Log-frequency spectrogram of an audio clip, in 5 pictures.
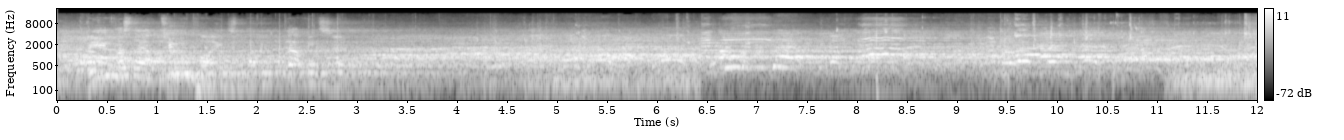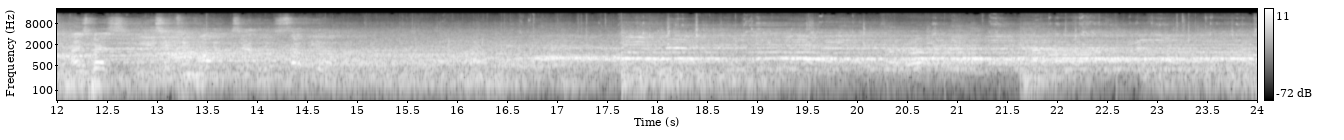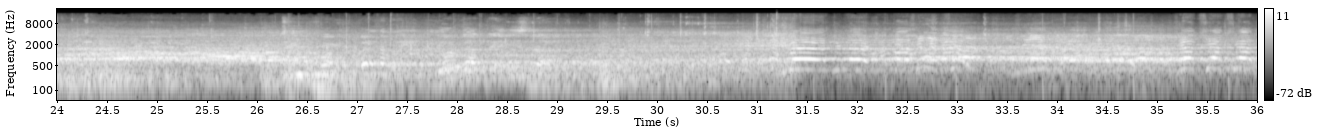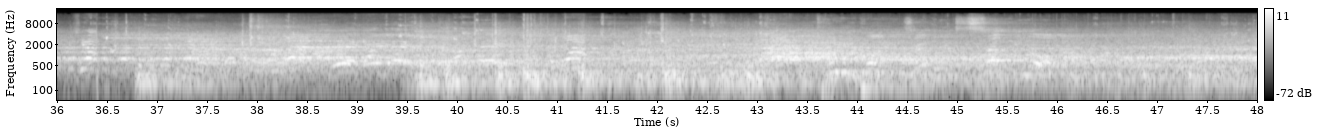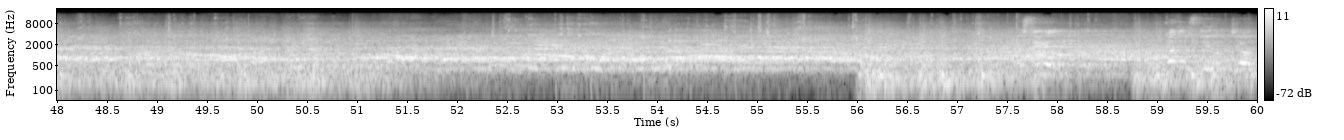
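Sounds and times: voices in a hall: 0.0 - 60.0.

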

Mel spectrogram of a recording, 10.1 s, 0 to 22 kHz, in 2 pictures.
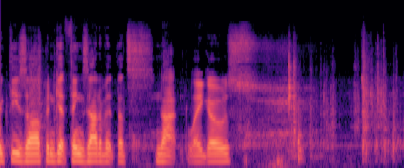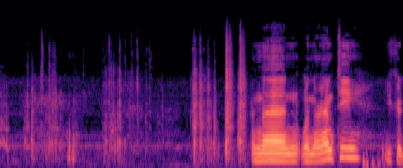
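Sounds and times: plastic pieces clicking and rattling: 3.6 - 8.2.

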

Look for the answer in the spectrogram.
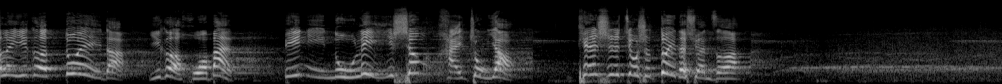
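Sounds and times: audience applause: 7.8 - 10.0.

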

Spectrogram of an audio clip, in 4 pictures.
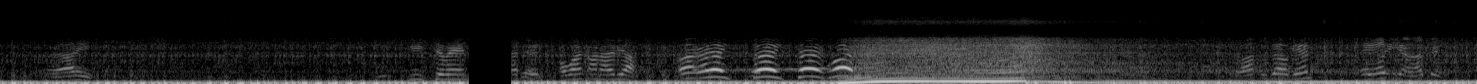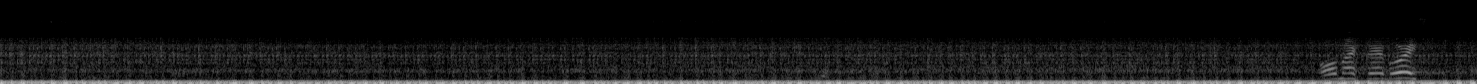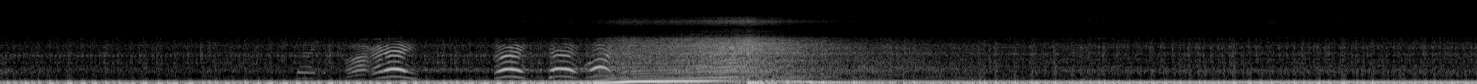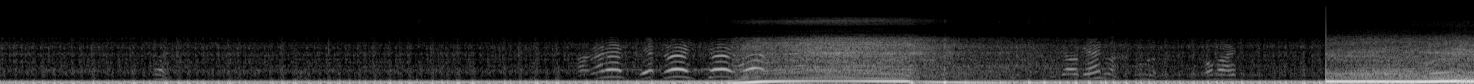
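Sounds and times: snowmobile engine revving: 5.3 - 14.5, 32.5 - 39.3, 50.1 - 56.6, 57.6 - 59.0
track churning snow: 5.3 - 17.0, 30.6 - 56.8, 57.5 - 59.0.

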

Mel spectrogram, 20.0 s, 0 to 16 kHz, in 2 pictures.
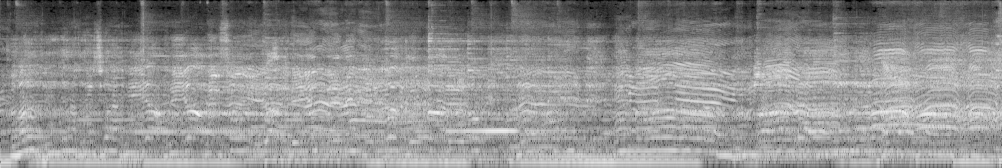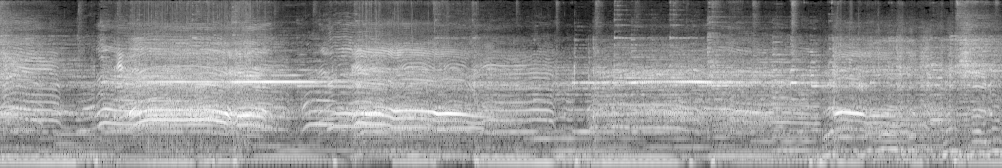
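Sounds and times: man singing into a microphone: 0.0 - 15.6, 17.4 - 20.0
held bass notes: 0.0 - 20.0
live band music: 0.0 - 20.0.

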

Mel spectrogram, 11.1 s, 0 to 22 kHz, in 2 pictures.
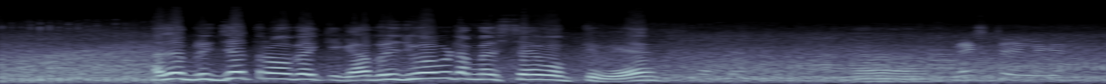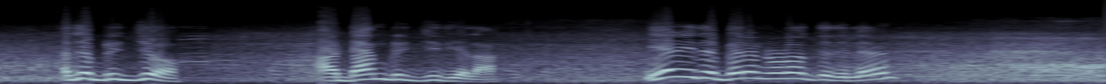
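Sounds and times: bus driving past: 2.7 - 11.0.

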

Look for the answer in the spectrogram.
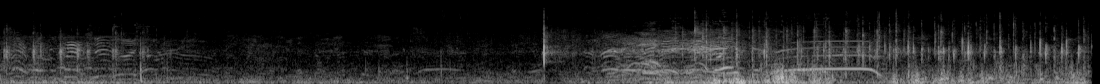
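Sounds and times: bat cracking a ball: 5.4 - 5.8
people shouting and cheering: 5.8 - 9.0.

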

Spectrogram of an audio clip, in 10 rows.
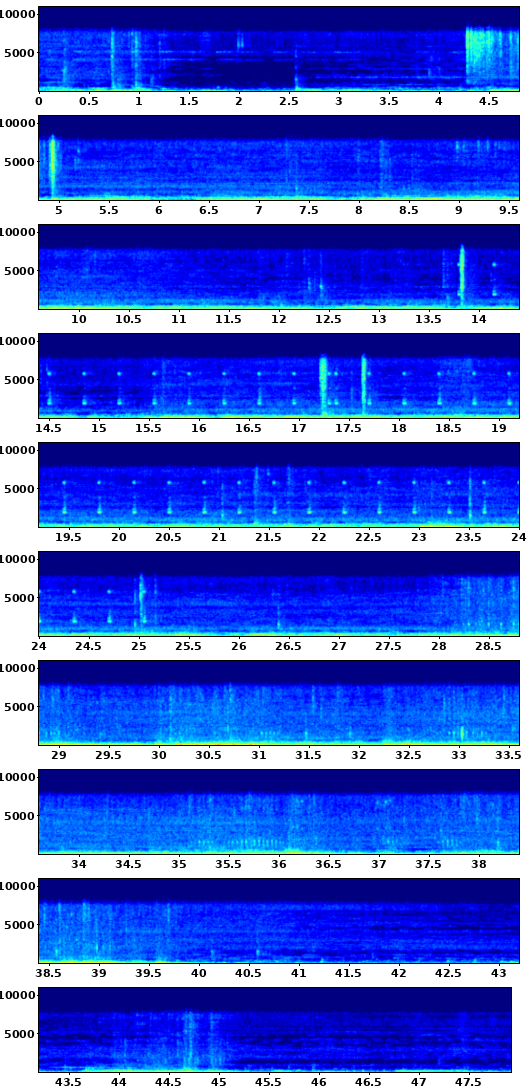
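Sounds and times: car cabin road and engine rumble: 0.0 - 47.9
steady hum: 0.0 - 47.9
evenly spaced ticks: 11.6 - 27.1.

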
